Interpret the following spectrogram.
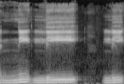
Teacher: ربب، را کو موٹا ادا کریں گے، با پہ قلقلہ کریں گے. نی لی کو ایک الف کی مقدار کے برابر لمبا کریں گے، یا مدہ ہے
